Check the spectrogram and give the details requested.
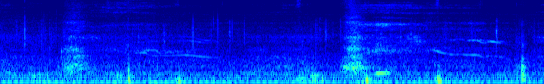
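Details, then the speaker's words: A female patient is out of breath with chest tightness after brief exercise. Two heavy breaths are each followed by a faint high whistling tone: wheezing. "See, it's still wheezing. I told you. Shh, no more talk. Let me hear it. Yeah, I can hear a tightness of chest now."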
